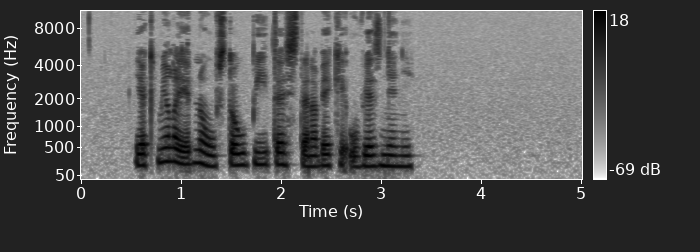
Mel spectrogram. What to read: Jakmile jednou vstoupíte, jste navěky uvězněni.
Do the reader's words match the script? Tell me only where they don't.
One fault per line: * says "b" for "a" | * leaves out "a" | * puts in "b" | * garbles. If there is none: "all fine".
all fine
